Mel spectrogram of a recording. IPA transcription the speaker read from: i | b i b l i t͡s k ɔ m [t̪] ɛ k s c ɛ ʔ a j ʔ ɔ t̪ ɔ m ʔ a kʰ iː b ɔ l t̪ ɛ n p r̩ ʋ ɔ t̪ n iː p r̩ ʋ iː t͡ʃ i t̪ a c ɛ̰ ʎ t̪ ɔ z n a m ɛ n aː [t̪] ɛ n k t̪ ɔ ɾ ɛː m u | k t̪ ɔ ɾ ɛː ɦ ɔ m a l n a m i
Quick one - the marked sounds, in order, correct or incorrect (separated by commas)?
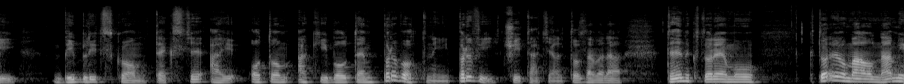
correct, correct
